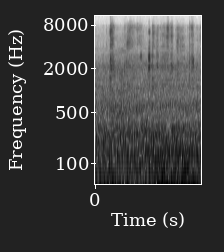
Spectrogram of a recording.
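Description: Faint rubbing and light scratching of a small cardboard box being turned over in the fingers.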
